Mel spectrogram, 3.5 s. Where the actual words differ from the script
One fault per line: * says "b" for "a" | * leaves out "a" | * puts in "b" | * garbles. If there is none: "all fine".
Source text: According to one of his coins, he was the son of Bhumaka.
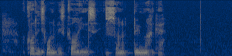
* leaves out "was"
